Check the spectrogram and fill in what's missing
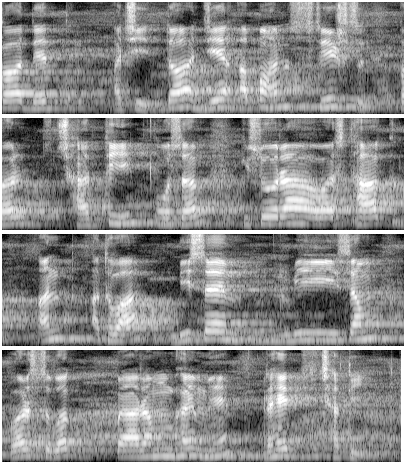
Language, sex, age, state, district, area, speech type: Maithili, male, 18-30, Bihar, Supaul, urban, read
